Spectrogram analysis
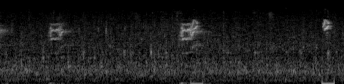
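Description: A female seedeater gives three short, high chirps, spaced about a second and a half apart, over a steady hiss of background noise.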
